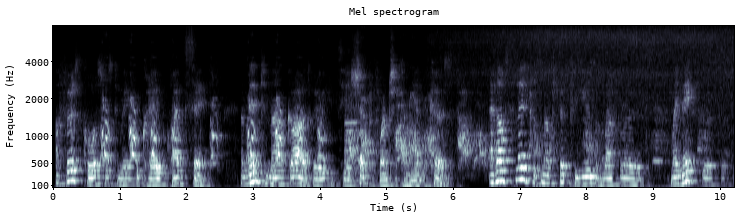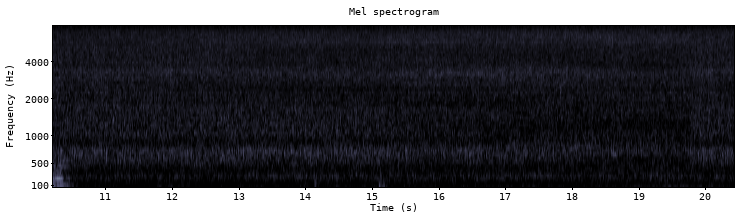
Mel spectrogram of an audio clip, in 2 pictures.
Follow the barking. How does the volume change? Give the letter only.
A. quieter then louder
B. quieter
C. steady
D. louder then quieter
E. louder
B.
